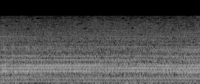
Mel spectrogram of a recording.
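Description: NASCAR stock car V8 engine at racing speed, heard from the in-car camera: a steady drone that holds one pitch.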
